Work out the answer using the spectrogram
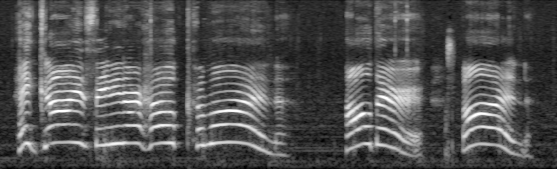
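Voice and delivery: very high, drawn-out, long-carrying shout. Yelling to the camp for help in character: character yelling to camp. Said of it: "I yell".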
